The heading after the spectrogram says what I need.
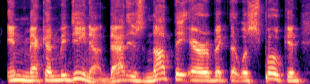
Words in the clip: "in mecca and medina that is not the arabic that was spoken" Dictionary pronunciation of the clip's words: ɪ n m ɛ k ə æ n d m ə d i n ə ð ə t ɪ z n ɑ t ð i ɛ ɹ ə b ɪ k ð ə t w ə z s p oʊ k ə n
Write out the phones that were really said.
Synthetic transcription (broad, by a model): ɪ n m ɛ k ə n m ə d i n ə ð ə t ɪ z n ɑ t ð i ɛ ɹ ə b ɪ k ð ə t w ə z s p oʊ k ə n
